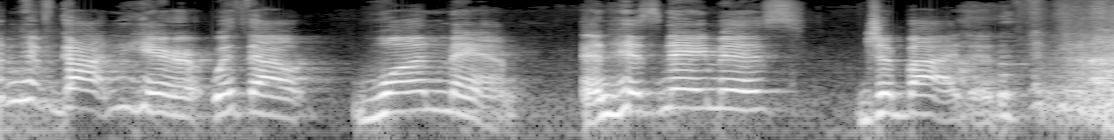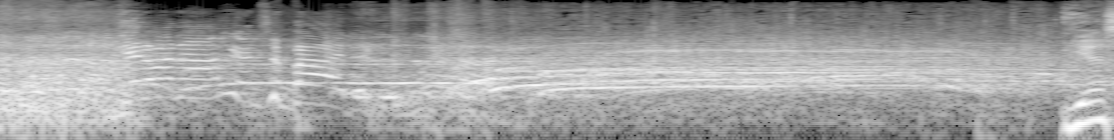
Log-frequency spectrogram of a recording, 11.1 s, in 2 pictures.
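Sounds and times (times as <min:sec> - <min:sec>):
speech: 0:00.0 - 0:07.5, 0:10.9 - 0:11.1
laughter: 0:04.8 - 0:08.0
Saturday Night Live audience cheering and applauding Dana Carvey: 0:06.7 - 0:11.1.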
